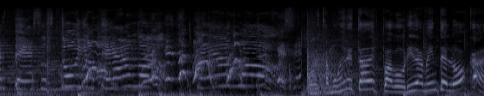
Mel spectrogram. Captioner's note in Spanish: gritos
